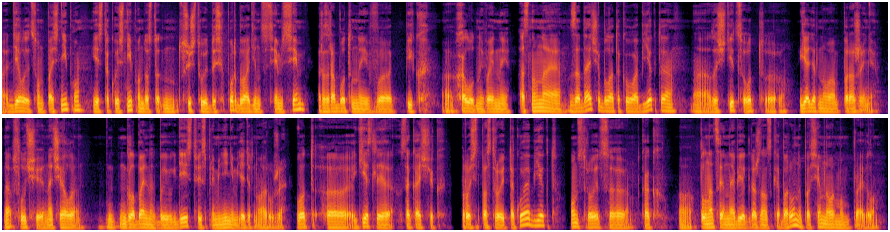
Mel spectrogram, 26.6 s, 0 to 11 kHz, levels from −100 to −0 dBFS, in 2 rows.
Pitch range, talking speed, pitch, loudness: 85-100 Hz, 140 wpm, 90 Hz, -17 LUFS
